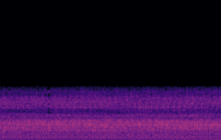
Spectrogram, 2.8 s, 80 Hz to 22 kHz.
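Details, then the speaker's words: Kubota three-cylinder diesel light plant (built July 2000) after Zexel injection pump rebuild, idling; heard from the loud radiator end, quieter around the side. Smooth, even clatter at constant speed, no misses or surges; normal idle. "so as you can hear this is the loud end only because that's where the radiator is at come around here and it's actually pretty quiet"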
